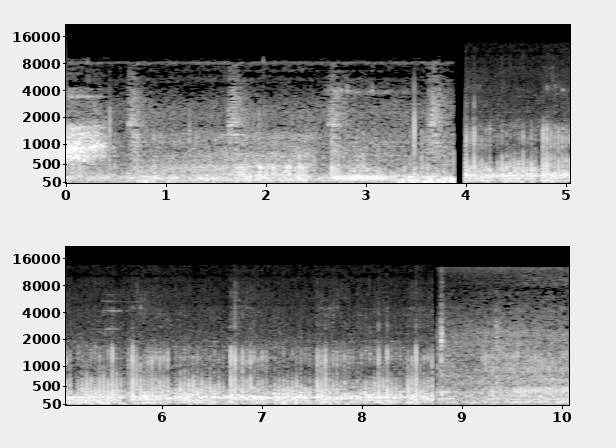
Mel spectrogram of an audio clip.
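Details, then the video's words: Low, continuous rumbling purr from a pet cat across two spliced sections, the vibration fairly even with no clear breathing cycle, over a grainy, hissing background. "Cat purring compilation"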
